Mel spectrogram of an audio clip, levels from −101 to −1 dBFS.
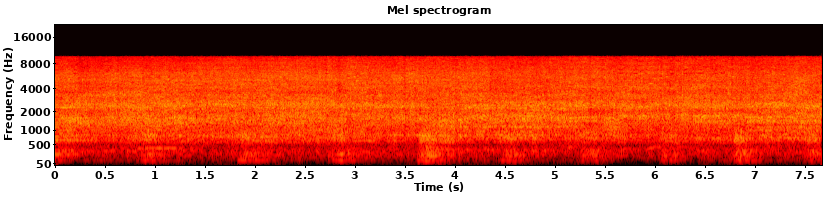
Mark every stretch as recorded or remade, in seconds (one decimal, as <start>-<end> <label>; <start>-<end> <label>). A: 0.0-0.9 remade; 0.9-2.3 recorded; 2.3-4.1 remade; 4.1-5.3 recorded; 5.3-6.8 remade; 6.8-7.7 recorded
